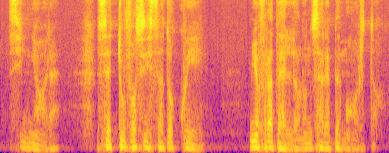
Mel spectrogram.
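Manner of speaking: voce bassa e morbida, più piano, come in lacrime trattenute; supplica sommessa. Acted. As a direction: implora il Signore a mezza voce. Maria ai piedi di Gesù. (Maria ai piedi di Gesù, supplica sommessa)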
